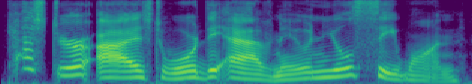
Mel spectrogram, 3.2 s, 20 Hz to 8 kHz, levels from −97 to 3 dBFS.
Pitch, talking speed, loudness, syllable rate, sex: 170 Hz, 190 wpm, -18 LUFS, 4.7 syllables/s, female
